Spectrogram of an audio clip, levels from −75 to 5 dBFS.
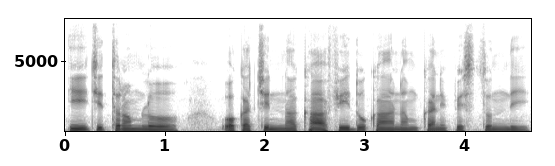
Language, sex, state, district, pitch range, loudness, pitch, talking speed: Telugu, male, Telangana, Hyderabad, 105-120 Hz, -17 LUFS, 110 Hz, 90 wpm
